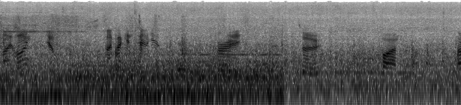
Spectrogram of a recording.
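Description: Steady rushing noise with a faint hum, over which short, indistinct voice calls come and go. The low rush drops away abruptly about four seconds in.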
